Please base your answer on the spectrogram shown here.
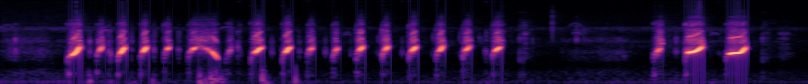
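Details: Wild sparrow hatchlings in the nest, gaping for food: a rapid run of bright, slightly rising chirps, about three a second, then a pause and three louder, longer chirps, with soft low rustling beneath.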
